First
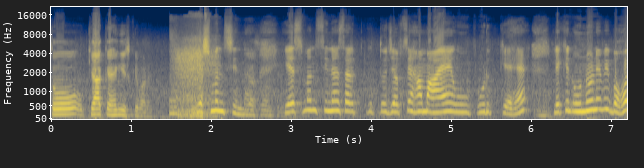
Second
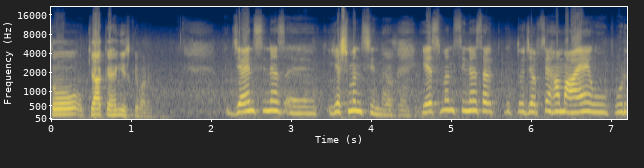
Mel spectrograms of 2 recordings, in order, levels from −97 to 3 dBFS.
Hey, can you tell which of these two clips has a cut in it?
first; 1 cut; at 1.6 s

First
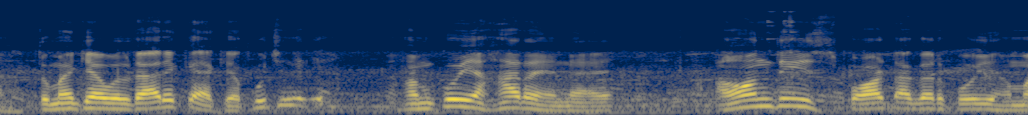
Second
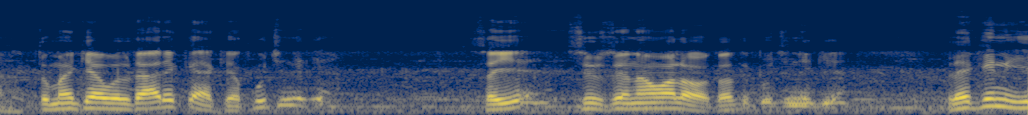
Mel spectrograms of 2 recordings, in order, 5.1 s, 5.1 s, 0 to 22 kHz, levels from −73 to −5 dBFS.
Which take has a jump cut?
first; 1 cut; at 2.0 s

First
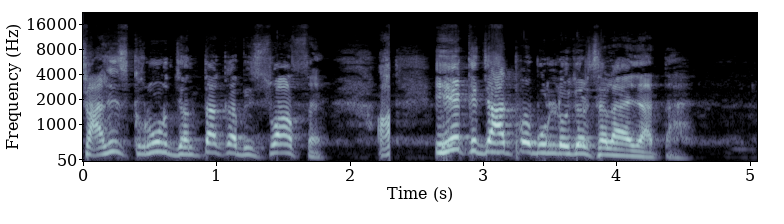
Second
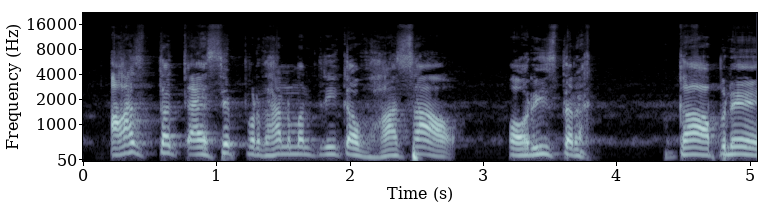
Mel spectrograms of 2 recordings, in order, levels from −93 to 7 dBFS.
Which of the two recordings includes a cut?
first; 1 cut; at 2.3 s

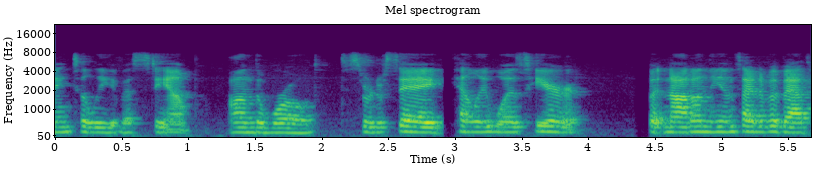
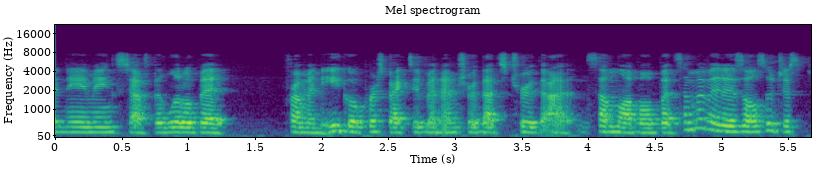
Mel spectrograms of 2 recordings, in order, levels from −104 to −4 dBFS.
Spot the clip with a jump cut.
first; 1 cut; at 2.9 s

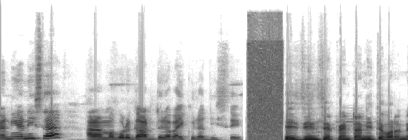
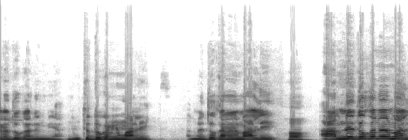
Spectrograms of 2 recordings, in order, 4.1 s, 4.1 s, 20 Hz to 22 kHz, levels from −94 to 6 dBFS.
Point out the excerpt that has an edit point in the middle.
first; 1 cut; at 2.6 s

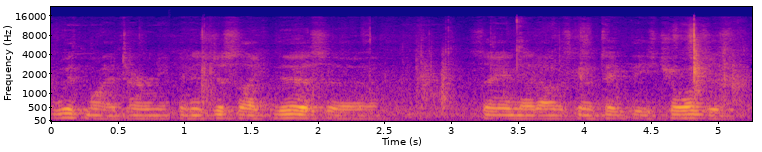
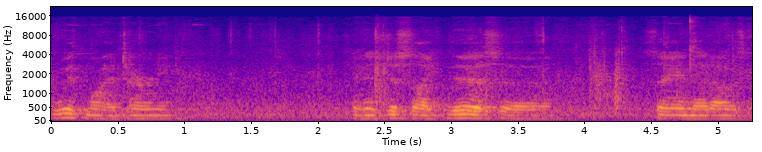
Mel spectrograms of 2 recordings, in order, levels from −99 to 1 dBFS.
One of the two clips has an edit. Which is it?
first; 1 cut; at 0.9 s

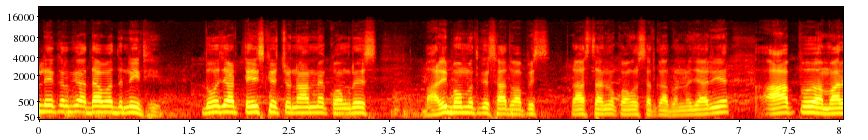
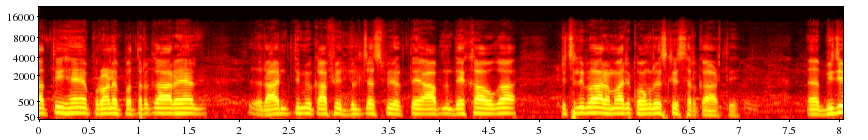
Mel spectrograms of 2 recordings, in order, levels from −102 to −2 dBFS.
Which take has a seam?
first; 2 cuts; at 1.5 s, 7.2 s

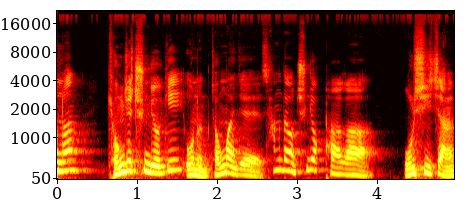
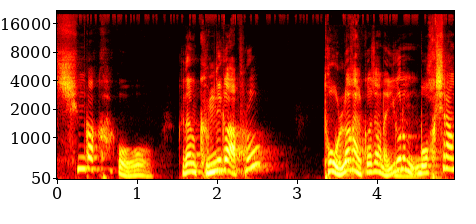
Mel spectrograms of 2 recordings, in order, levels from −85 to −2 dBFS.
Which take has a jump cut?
first; 1 cut; at 1.9 s

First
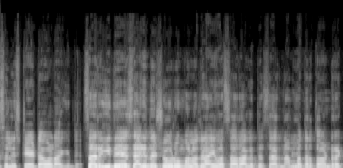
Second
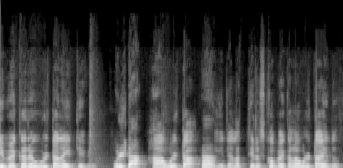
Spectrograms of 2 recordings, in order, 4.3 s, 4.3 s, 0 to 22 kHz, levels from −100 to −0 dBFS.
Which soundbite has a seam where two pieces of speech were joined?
first; 1 cut; at 0.9 s

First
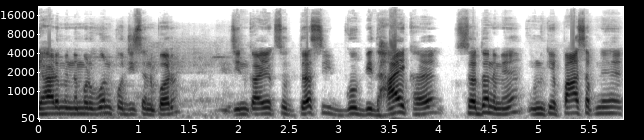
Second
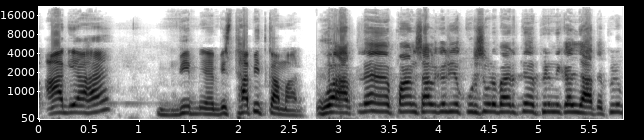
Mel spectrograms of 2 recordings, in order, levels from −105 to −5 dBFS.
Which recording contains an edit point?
second; 1 cut; at 2.6 s

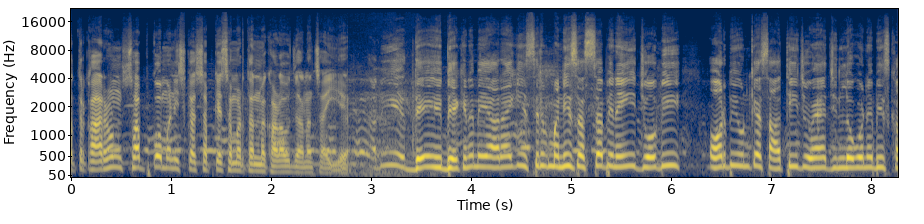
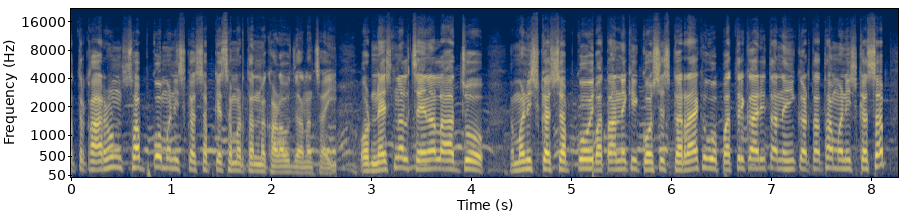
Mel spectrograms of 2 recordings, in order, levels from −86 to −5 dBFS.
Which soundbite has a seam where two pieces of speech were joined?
second; 2 cuts; at 2.7 s, 5.2 s

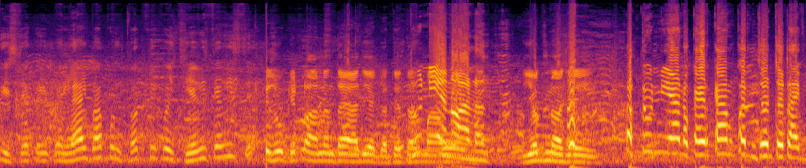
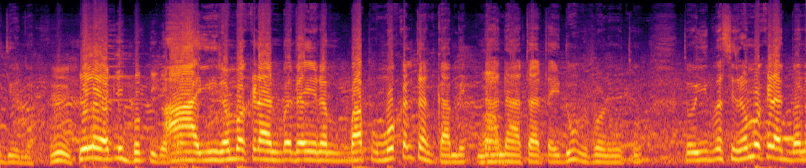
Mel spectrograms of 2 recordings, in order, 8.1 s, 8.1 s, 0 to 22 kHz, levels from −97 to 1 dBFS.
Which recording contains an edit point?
first; 1 cut; at 2.7 s

